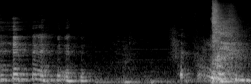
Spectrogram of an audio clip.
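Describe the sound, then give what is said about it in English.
A single loud, sharp sneeze from a player during a tabletop role-playing game session bursts out near the end, after a couple of seconds of soft voiced sounds. “Oh my god, you just sneezed all over me! That was disgusting!”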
